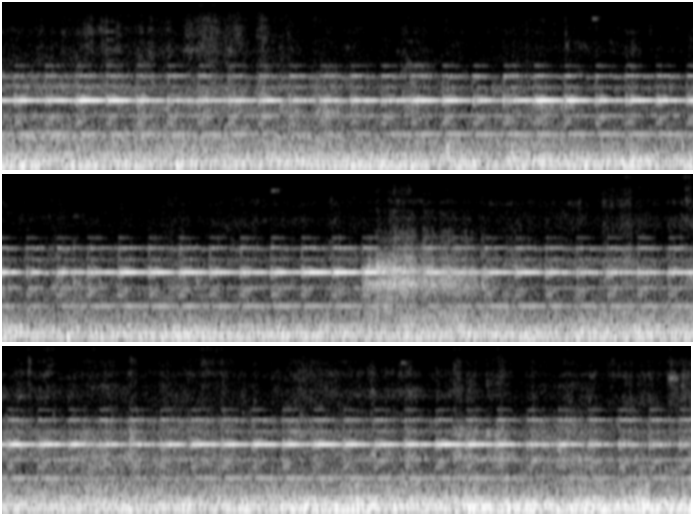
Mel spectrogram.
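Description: BNSF double-stack intermodal freight train rolling past: a steady low rumble of wheels on rail. Over it runs a steady high-pitched tone, with a brief louder burst of higher sound about halfway through.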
